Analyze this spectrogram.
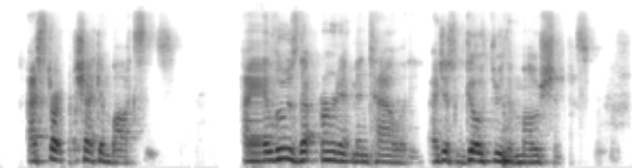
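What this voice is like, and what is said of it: Voice drops, lower flatter energy. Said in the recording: “You can see my voice just down-regulated when I started to talk about the force of average.”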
